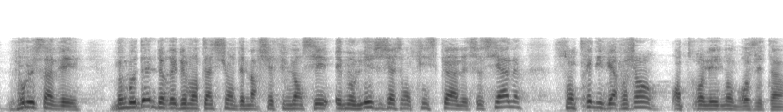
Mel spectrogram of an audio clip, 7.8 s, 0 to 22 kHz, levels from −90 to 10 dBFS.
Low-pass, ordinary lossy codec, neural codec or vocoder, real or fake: 5.4 kHz; none; codec, 32 kHz, 1.9 kbps, SNAC; fake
